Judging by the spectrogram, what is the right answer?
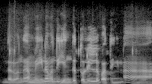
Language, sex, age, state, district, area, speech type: Tamil, male, 30-45, Tamil Nadu, Namakkal, rural, spontaneous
